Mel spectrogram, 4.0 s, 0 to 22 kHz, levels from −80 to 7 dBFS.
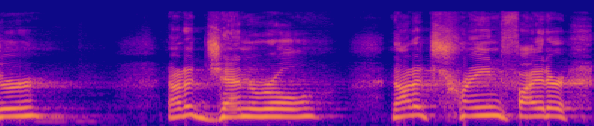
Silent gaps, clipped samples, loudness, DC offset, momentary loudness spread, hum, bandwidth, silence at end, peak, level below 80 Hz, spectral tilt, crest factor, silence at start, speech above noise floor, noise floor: none; under 0.1%; -17 LUFS; under 0.1%; 8 LU; none; 16 kHz; 0 s; -4 dBFS; -66 dBFS; -3 dB/octave; 14 dB; 0 s; 30 dB; -48 dBFS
